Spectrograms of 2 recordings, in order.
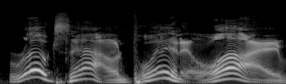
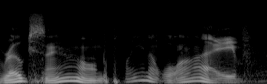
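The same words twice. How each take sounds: First: It is said in a cheesy radio-announcer voice. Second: It is said in an ordinary speaking voice.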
